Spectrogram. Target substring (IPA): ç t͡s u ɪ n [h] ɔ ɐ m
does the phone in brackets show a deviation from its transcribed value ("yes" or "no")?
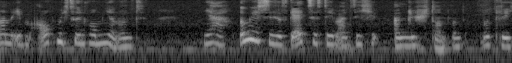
yes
